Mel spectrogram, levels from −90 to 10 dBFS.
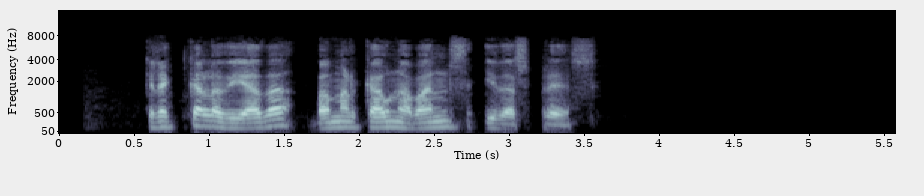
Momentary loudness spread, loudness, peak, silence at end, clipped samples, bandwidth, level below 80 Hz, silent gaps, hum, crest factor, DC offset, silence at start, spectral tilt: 10 LU; -18 LUFS; -2 dBFS; 2.05 s; under 0.1%; 7.6 kHz; -66 dBFS; none; none; 18 dB; under 0.1%; 0.6 s; -4.5 dB/octave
